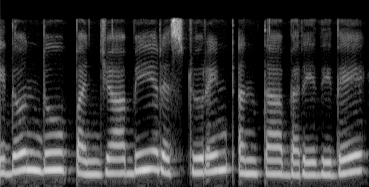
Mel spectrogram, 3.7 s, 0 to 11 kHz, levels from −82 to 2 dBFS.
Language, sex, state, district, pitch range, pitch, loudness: Kannada, female, Karnataka, Bidar, 240-295 Hz, 255 Hz, -20 LUFS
